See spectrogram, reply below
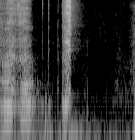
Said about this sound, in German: Kannst du das wieder an deinem, an, deinem, an deinem Mikrofon rubbeln? Da?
